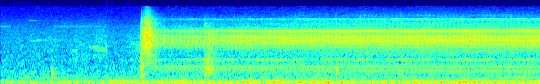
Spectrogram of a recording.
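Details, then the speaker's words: Twin-tub washing machine wash motor bench-run with a capacitor, rotation reversed by swapping the yellow lead for the red: click, then a steady even hum with a clean whine and no rubbing or grinding; running normally. "Hướng quay bị đảo ngược so với hướng trước đó."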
